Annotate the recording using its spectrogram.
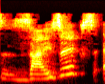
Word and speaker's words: Zzyzx: And Warren was wondering, if the California place name is Zizix, Z-Y-Z-Z-X? Is that? – Per Wikipedia, it is pronounced Zizix, and yes, that is correct. Z-Z-Y-Z-X.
